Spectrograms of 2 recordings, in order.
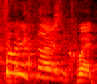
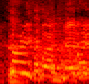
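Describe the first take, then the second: First: Said in the usual way. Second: Higher, laughing disbelief; outraged squeal at the sum; incredulous. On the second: Acted. Comedian repeats the translator's pay in laughing disbelief.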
